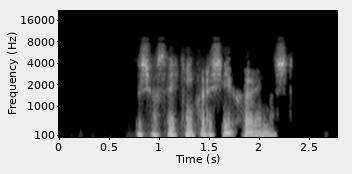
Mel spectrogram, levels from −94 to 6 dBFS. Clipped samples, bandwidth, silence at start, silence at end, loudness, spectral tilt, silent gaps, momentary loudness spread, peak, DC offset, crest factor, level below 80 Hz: under 0.1%; 8.8 kHz; 0.75 s; 0.5 s; -26 LUFS; -5.5 dB/octave; none; 2 LU; -10 dBFS; under 0.1%; 18 dB; -48 dBFS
